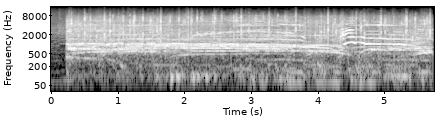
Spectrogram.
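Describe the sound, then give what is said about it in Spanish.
A large crowd cheers and applauds continuously with loud, dense shouting and whistles, a sustained ovation for the last runner to reach a race finish line in Valdivia, who arrives escorted by ambulances, with a brief rising whistle or call near the end. “quien llegó escoltado por ambulancias y con una ovación del público.”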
